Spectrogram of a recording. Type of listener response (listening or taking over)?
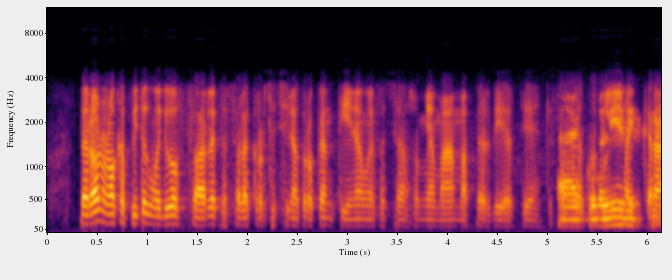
taking over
